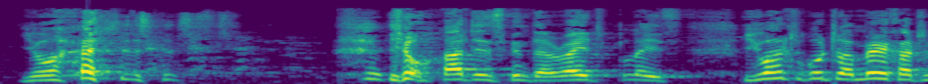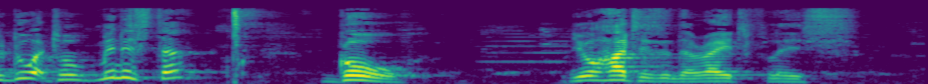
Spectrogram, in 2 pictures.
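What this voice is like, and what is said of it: Sarcastic mock-preacher delivery. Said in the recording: “I'm being sarcastic”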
